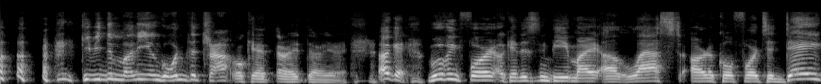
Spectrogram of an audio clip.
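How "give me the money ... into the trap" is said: high-pitched, fast, mock German accent. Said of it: "that's terrible".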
